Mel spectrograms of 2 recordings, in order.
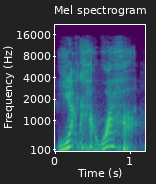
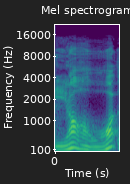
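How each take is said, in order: First: "Yahawaha" crisp as yat-ha-wa-ha; "Yahawaha" in four clear syllables, yat-ha-wa-ha; native pronunciation. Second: "Yahawa" slurred together as yaa-ha-wa, no t; imitated foreign "Yahawa", without the t or final ha; foreigners' pronunciation. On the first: Shown as a demonstration. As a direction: say "Yahawaha" with the t and airy ha sounded. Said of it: "not hard for us to pronounce". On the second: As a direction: mimic an outsider blurring "Yahawa" into one run. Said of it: "For other people".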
